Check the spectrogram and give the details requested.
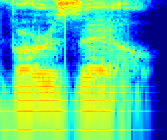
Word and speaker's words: Verzell: I'm going to I'm going to spell it phonetically for you. My name is Verzel. And you want to follow me on anything, it's just Verzel and that's.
